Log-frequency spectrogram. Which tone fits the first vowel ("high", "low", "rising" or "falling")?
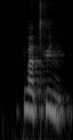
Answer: falling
